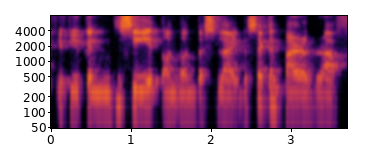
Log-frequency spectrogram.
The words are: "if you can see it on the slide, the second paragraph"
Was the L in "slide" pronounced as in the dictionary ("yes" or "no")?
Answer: yes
